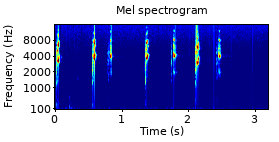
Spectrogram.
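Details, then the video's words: Wild common kestrels courting inside a barn owl nest box: a series of sharp, high, clipped chips, seven or so spaced irregularly over three seconds, over a faint low hum. "Kestrels Courting In A Barn Owl Nest Box!"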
